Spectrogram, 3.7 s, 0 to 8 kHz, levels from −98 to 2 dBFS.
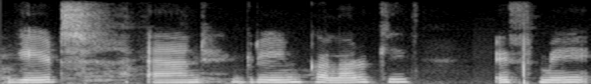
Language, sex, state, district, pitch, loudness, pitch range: Hindi, male, Chhattisgarh, Raipur, 225 Hz, -20 LUFS, 215-235 Hz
